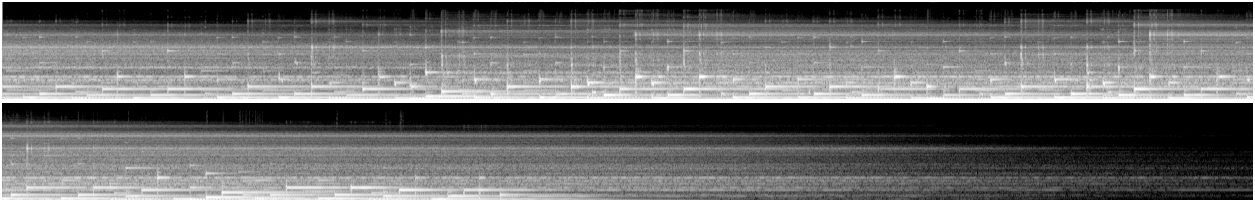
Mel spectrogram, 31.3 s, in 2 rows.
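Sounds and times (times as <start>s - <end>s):
mbira arpeggio: 0.0s - 22.4s.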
